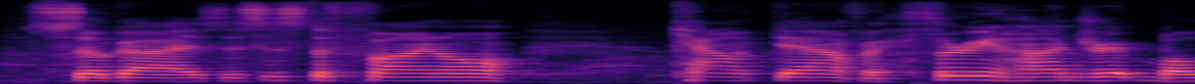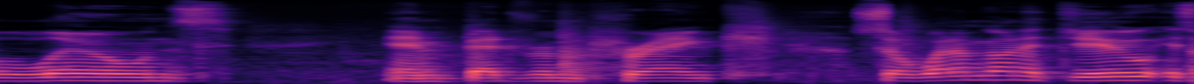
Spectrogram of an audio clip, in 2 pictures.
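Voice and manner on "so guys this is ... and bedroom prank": slow, drawn-out countdown announcement; dramatic announcer. Real, not acted. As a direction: stretch it like a big reveal.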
